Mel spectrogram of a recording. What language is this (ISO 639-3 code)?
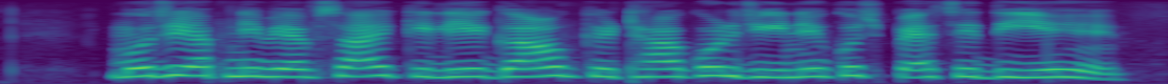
hin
